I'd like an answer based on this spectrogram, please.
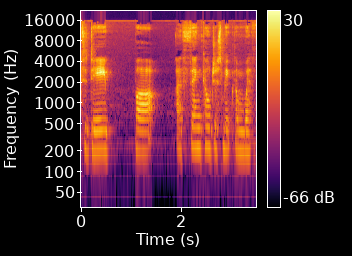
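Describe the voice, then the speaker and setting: A woman's somewhat breathy voice. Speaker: fitness vlogger. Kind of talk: tutorial. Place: kitchen. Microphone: phone near.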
